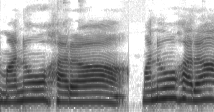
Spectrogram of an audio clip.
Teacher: మనోహర అన్నప్పుడు నో ఇంకా రా ఈ రెండు అక్షరాలు కూడా దీర్ఘం ఇస్తూ ముగించాలి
